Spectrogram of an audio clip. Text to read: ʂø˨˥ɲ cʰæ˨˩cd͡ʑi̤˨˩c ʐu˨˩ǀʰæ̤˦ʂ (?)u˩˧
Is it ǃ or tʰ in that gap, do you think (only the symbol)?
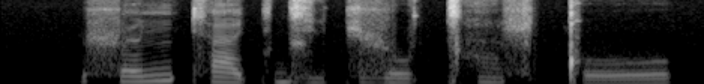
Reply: ǃ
